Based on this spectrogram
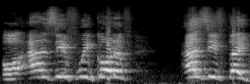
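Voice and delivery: high, loud, disbelieving complaint; real indignant outburst; outraged protest. Real, not acted. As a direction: protest the call at the ref. Outraged at technical foul.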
